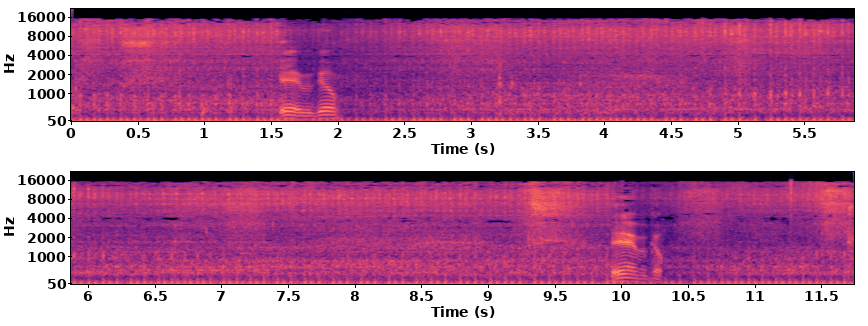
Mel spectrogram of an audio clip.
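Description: A Harley-Davidson Heritage Softail idles loud and close, a steady pulsing engine thump throughout, with someone speaking briefly twice over it.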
